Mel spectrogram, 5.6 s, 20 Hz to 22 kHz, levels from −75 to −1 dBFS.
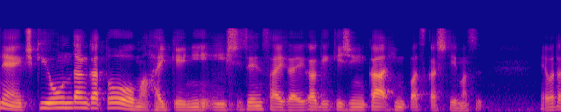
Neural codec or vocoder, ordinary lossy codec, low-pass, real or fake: codec, 16 kHz, about 1 kbps, DyCAST, with the encoder's durations; none; none; fake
